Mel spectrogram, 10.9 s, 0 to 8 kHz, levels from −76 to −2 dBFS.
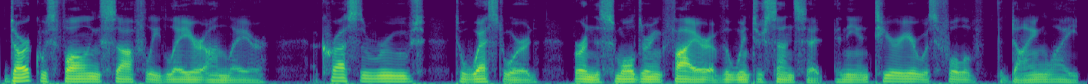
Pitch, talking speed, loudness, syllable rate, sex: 90 Hz, 165 wpm, -19 LUFS, 4.4 syllables/s, male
